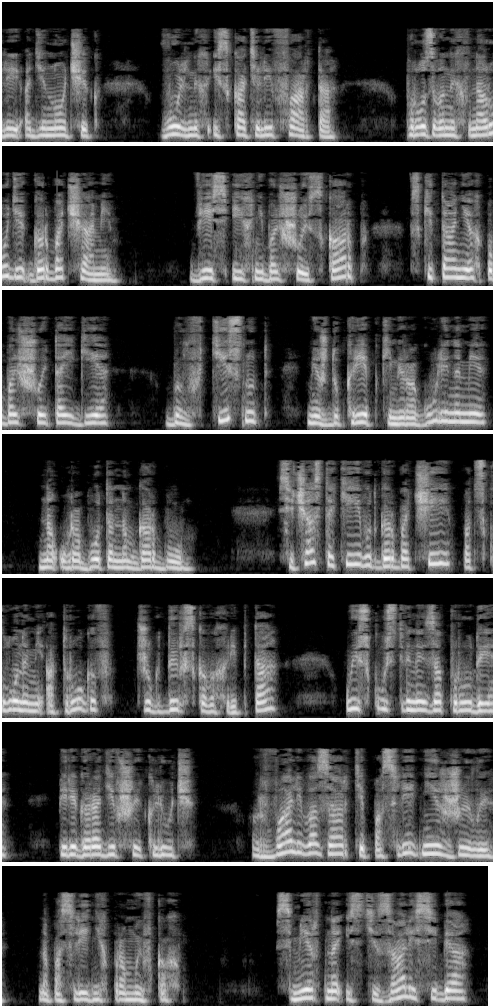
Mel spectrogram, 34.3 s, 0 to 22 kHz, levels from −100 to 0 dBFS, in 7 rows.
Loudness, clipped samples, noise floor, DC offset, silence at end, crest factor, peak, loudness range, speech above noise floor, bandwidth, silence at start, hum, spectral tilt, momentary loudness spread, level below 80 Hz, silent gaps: -16 LUFS; under 0.1%; -81 dBFS; under 0.1%; 0.2 s; 16 dB; 0 dBFS; 3 LU; 65 dB; 10.5 kHz; 0 s; none; -5 dB/octave; 10 LU; -70 dBFS; none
